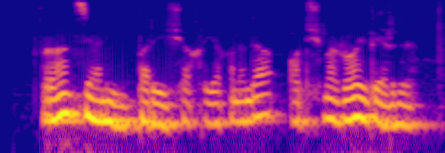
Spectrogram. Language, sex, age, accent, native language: Uzbek, female, 18-24, Toshkent shahri, Uzbek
